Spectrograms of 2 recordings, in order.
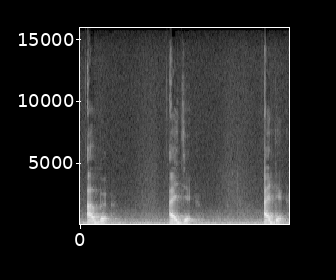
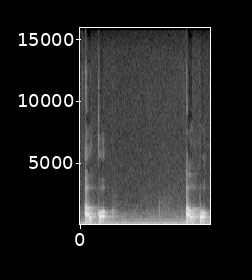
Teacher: Tiga huruf di atas perlu dilantunkan dengan suara yang nipis. Aqa. Aq. Dua huruf ni perlu dilantunkan dengan suara yang tebal. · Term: huruf qalqalah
